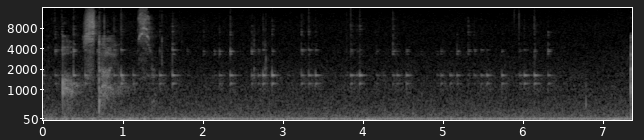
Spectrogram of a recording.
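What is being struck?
Square glass container.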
